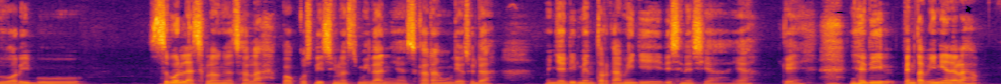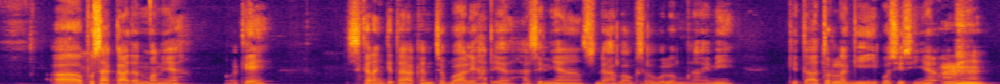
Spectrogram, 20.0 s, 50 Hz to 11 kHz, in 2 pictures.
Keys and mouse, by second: 0.5-5.8 right drag, 6.0-8.2 drag, 8.2 shift+right click, 8.7-13.0 shift+drag, 13.2-15.1 drag, 15.6-20.0 drag.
